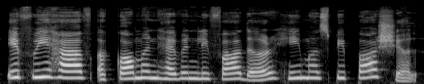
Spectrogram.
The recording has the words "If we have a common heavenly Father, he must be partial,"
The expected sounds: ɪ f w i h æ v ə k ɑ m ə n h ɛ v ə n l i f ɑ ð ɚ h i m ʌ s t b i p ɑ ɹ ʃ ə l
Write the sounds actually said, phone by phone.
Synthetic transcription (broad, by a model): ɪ f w i h æ v ə k ɑ m ə n h ɛ v ə n l i f ɑ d ɚ h i m ʌ s t b i p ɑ ɹ ʃ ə l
